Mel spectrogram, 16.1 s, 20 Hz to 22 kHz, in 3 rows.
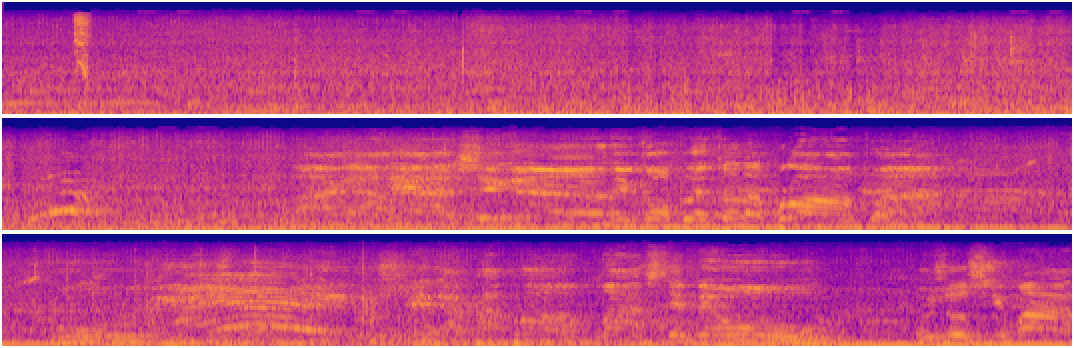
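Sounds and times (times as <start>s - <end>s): low rumble of wind and tyres: 0.0s - 16.0s
short voice call: 0.3s - 0.6s
several voices: 6.8s - 16.0s.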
